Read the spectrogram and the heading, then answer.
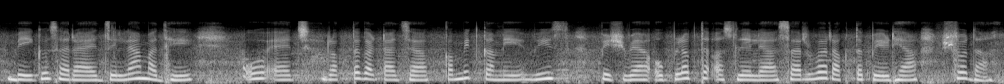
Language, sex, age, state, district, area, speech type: Marathi, female, 18-30, Maharashtra, Nagpur, urban, read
